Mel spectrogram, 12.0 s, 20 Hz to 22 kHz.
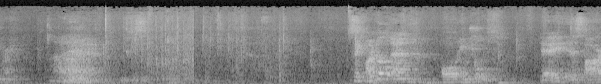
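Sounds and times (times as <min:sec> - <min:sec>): rustling and shuffling: 0:02.0 - 0:07.0.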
